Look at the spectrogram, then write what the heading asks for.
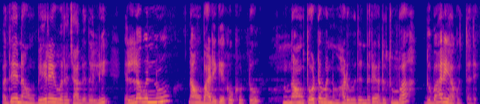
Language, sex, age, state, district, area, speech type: Kannada, female, 45-60, Karnataka, Shimoga, rural, spontaneous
